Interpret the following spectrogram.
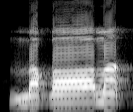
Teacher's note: قاف کو پر پڑھیں گے، قاف حروف مستعلیہ میں سے، حروف مستعلیہ 7 ہیں جن کا مجموعہ خصہ ضغط نقض ہے جو ہمیشہ ہر حال میں پر پڑے جاتے ہیں۔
